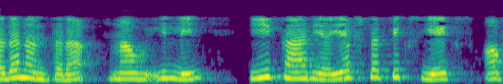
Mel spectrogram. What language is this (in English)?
Kannada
